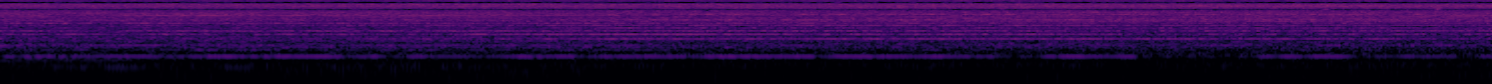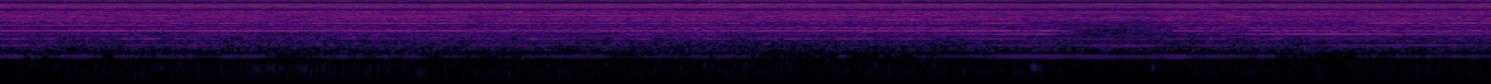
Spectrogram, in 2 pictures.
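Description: CNC router's spindle running at a steady high whine as its quarter-inch bit cuts a circular profile groove into end-grain wood. The pitch holds steady throughout, with a brief dip near the end.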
